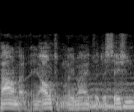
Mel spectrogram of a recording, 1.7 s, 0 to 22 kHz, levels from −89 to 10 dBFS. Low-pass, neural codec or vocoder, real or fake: 7.2 kHz; codec, 16 kHz, 16 kbps, FreqCodec, larger model; fake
